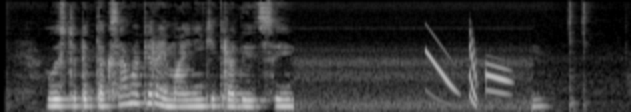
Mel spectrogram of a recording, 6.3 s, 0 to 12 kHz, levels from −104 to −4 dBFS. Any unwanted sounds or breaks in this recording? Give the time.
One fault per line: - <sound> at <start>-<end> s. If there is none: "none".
- chirp at 4.2-5.1 s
